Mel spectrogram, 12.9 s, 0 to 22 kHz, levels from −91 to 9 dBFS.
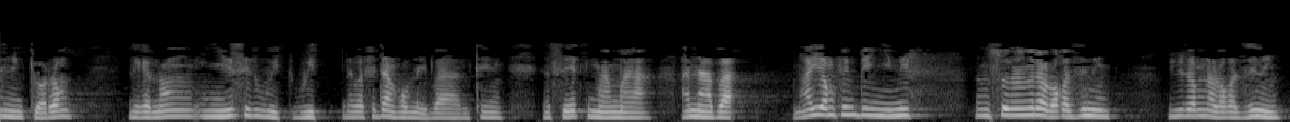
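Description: Throughout the speech, everything above 5 kHz is gone and the remaining sound is heavily watery and swirly, likely from MP3 compression at a very low bitrate, around 16 kbps. Unlike a plain low-pass filter, weak frequency components flicker on and off between frames.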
